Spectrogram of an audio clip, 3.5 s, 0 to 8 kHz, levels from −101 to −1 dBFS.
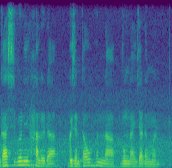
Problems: constant background noise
